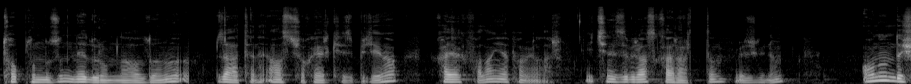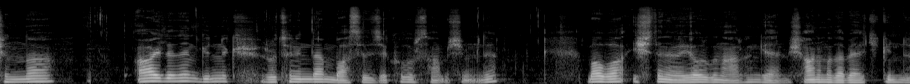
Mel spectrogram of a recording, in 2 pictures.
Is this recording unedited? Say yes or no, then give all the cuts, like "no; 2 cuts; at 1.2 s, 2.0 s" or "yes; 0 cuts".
yes; 0 cuts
